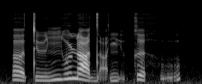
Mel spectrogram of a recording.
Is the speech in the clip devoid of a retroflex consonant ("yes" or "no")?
no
